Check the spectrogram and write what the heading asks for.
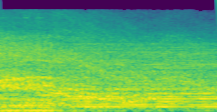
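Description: Electronic dance music from a DJ mix in a transition: a noisy swelling sweep fades out in the first half-second, and steady synth tones come back in near the end.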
